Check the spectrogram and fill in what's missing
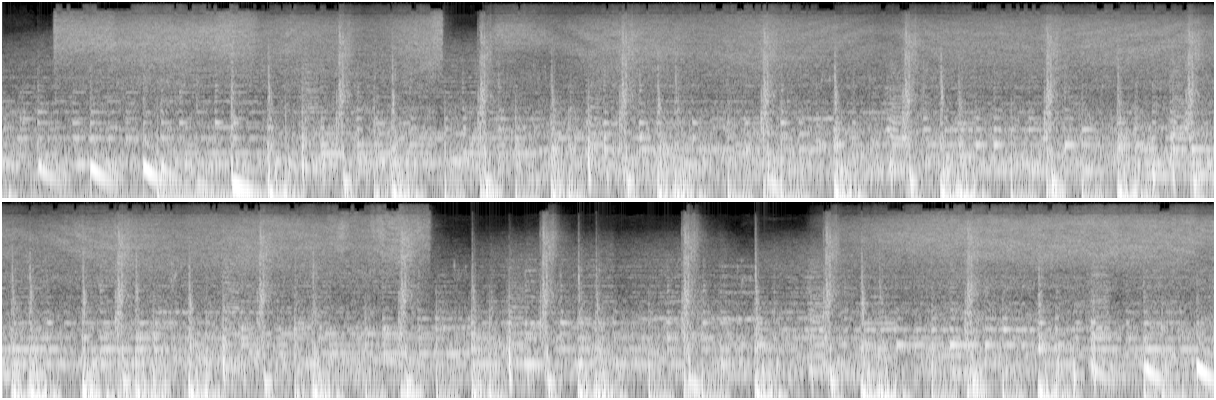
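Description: A spray gun hisses steadily as it lays a second base coat on the bumper of a black Lexus, with continuous close airy spray broken by brief pauses and small clicks.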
